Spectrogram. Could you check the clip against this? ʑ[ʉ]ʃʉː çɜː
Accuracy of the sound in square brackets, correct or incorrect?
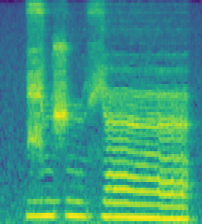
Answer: correct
